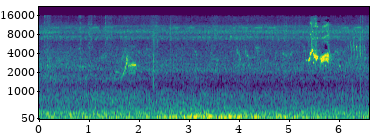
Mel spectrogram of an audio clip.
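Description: Outdoor ambience of wind rumbling on the microphone, with brief bird calls: a short rising chirp about two seconds in and a louder call near the end.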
